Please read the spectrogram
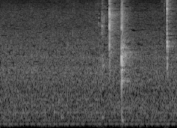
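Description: A man drinking from a sport water bottle through its spout. It is mostly quiet over a low steady hum, then two or three sharp clicks come about one and a half seconds in.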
